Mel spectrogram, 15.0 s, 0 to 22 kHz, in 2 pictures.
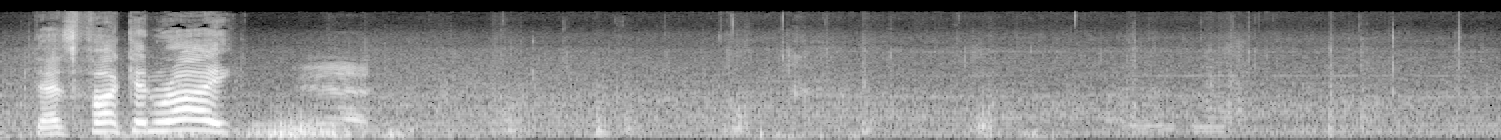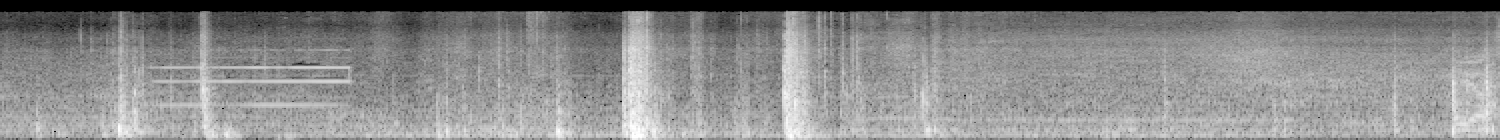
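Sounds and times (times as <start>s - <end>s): car door thumping shut: 8.0s - 8.8s, 9.7s - 12.3s
car warning chime beeping: 8.2s - 9.3s.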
